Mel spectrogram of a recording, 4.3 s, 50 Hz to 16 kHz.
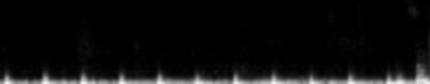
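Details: Strong, regular low thumps at roughly 155 beats a minute recorded with a very sensitive microphone on a girl; fast heartbeat that accelerates then calms a little, volume increased.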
